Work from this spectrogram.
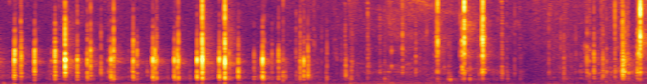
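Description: A black hollow plastic gamepad is tapped and scratched with fingertips and nails while its buttons are pressed. The result is a rapid, steady run of crisp, bright clicks and taps that stop dead, with light scratching between them over a faint low hum.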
